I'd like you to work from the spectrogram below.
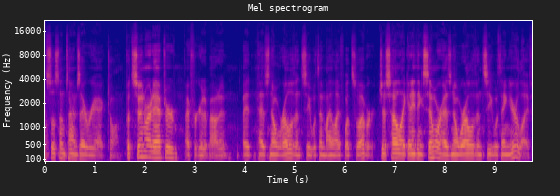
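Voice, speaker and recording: A man's voice: mid-range voice, fairly bright tone. A man with a small video channel giving an earnest, rambling motivational monologue, drawing out key words for emphasis.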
